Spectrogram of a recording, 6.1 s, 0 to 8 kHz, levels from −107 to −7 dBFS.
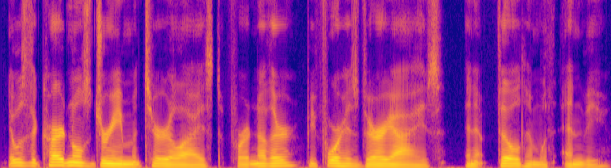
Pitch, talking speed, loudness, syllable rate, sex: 115 Hz, 175 wpm, -18 LUFS, 5.7 syllables/s, male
